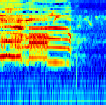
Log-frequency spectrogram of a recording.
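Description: A rooster crowing: one long crow that holds steady, drops in pitch at the end and breaks off about a second and a half in.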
